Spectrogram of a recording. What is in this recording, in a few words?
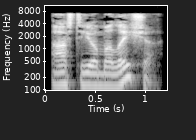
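"osteomalacia", British English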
